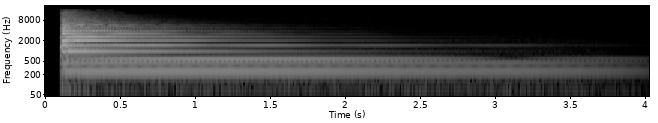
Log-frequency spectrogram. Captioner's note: bell clangs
